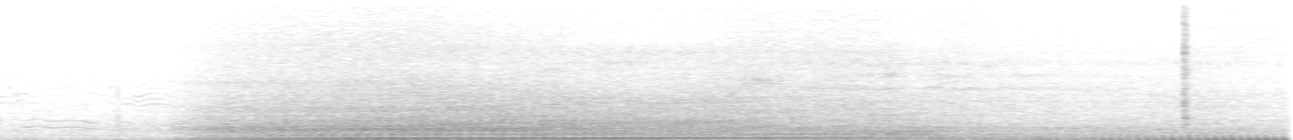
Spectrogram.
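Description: A bus engine rumbles loudly as it passes close by.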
